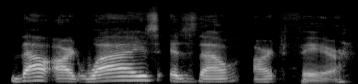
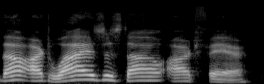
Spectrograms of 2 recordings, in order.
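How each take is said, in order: First: Slow, drawn-out, even reading of "Thou art wise as thou art fair"; slow first read. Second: Put-on higher, lightly theatrical old Elizabethan English on "Thou art wise as thou art fair"; mock Elizabethan English. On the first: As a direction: read it out slowly, weighing each word. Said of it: "how do they say that?". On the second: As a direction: put on a playful olde-English flourish, a touch slow. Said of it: "in that very old Elizabethan English". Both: Shown as a demonstration.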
